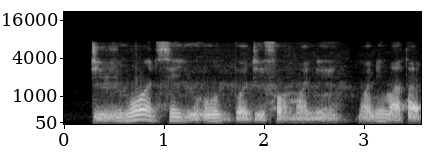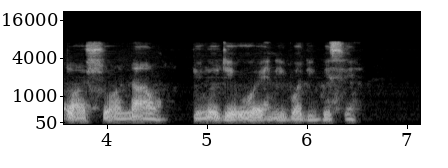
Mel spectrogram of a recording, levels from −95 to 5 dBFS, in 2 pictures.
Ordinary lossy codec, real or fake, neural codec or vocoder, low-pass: none; fake; vocoder, 22.05 kHz, 80 mel bands, HiFi-GAN; 7.2 kHz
